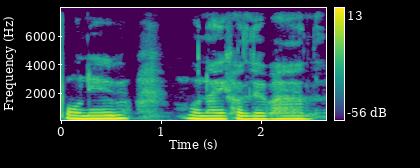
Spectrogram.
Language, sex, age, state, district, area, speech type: Assamese, female, 30-45, Assam, Darrang, rural, spontaneous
